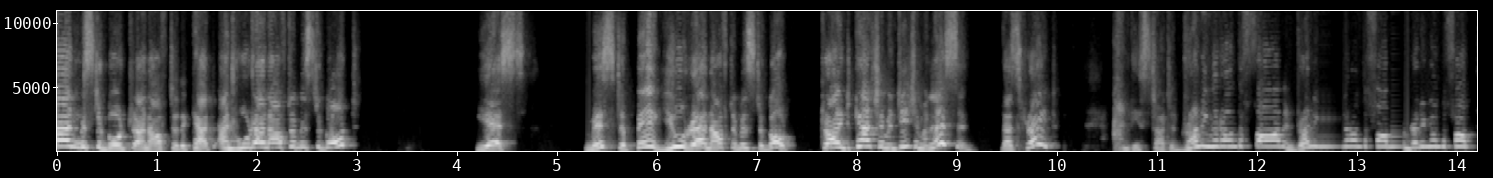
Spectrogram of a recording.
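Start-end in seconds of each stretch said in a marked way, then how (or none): none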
